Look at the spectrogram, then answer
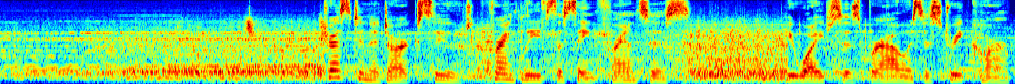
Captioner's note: street din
